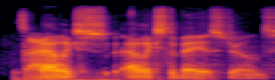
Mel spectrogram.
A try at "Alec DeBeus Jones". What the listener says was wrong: Well, Alec. A-L-E-C. Do not say Alex DeBeus Jones.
